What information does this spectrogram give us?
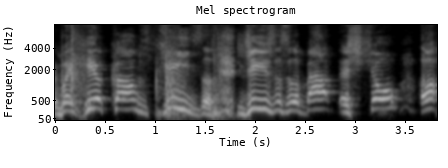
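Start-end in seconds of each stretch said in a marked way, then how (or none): none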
